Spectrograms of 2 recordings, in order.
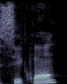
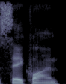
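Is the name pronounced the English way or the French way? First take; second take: French; English. First: The name is pronounced with French sounds. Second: The name is pronounced with English sounds. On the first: "In French, it's actually Sequan" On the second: "we should just call it Saquon ... like the football player"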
